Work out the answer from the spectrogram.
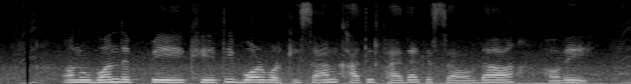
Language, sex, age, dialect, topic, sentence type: Bhojpuri, female, 18-24, Northern, agriculture, statement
